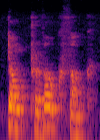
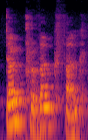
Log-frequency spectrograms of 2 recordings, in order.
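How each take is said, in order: First: The o vowel is made far back in the mouth. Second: The o vowel is the standard English vowel. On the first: "that's made much further back in the mouth" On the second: "instead of O, like in standard English"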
